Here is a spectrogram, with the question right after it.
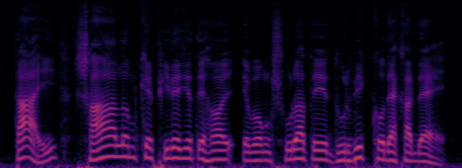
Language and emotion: Bengali, neutral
